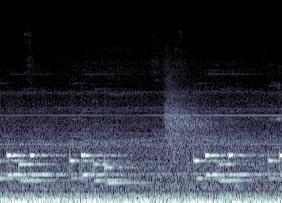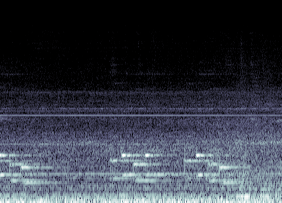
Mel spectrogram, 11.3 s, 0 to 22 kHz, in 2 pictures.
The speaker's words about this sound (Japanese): ただいま2番線に到着の列車は日本橋、難波、阿波佐方面、野田阪神行きでございます。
